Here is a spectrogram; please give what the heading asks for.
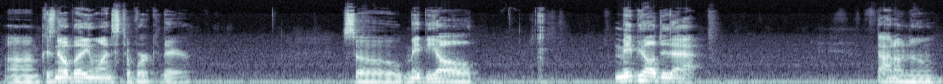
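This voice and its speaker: A young woman with a deep voice talks in a tired, halting way, stuttering and repeating words in a casual confessional vlog. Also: slight background noise. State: tired, worn out. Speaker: vlogger.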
